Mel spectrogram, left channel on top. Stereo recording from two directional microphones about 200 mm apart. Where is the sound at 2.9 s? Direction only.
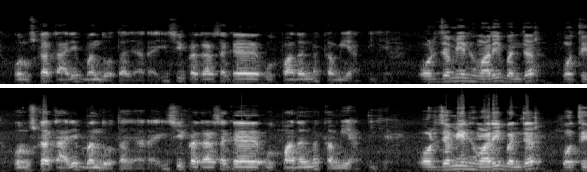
40° left (ahead or behind).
